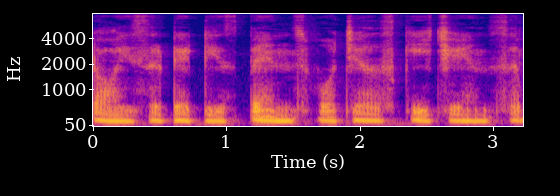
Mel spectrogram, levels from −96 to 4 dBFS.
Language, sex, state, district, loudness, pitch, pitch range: Telugu, female, Andhra Pradesh, Guntur, -19 LUFS, 170 Hz, 165-180 Hz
